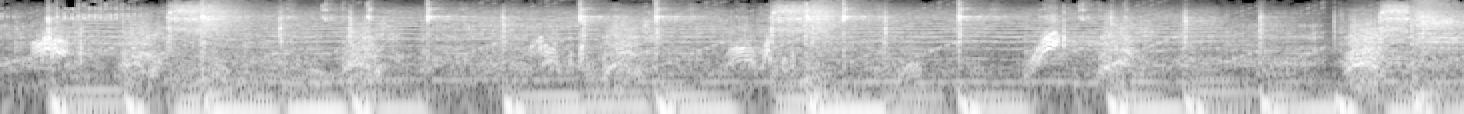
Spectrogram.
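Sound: small dog barking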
